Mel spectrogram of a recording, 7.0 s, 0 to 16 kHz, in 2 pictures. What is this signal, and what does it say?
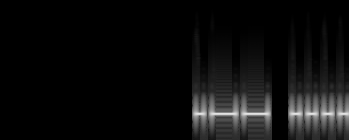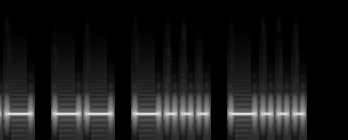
Morse code, heard as a keyed tone, about 15 wpm, 700 Hz. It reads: W4MBB
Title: USA Call Signs - 5 Characters - Repeated 2x - 15wpm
